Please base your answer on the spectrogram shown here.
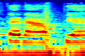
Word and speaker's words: terapia: la sílaba más fuerte en español decimos terapia y la sílaba tónica está en el medio de la palabra por ejemplo cuando hacemos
